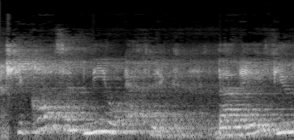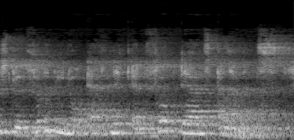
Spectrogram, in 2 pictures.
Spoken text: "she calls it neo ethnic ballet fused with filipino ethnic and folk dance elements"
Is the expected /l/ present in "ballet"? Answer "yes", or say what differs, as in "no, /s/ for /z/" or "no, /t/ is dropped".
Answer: no, /n/ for /l/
